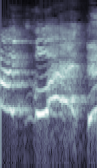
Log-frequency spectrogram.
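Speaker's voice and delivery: high squeal of laughter into the words; laughing. Real, not acted. Storyteller cracks up at her own bluntness, laughing. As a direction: crack up, then squeak out the question.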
